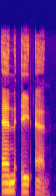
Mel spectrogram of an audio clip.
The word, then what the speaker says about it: n8n: The second piece of our puzzle is N8N and that's pronounced N8N.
